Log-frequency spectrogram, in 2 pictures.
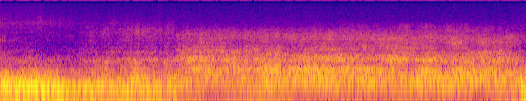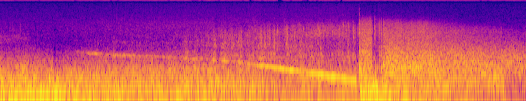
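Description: Steady jet aircraft noise, with a whistle that falls in pitch over about three seconds, then a sharp blast about nine seconds in as a weapon hits the ground.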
